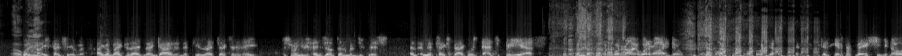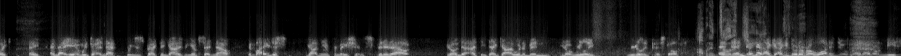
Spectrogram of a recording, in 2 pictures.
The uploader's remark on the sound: calls into the show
